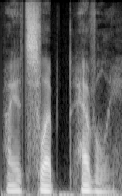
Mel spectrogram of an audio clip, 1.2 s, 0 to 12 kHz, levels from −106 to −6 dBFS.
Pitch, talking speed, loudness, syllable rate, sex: 90 Hz, 195 wpm, -19 LUFS, 5.6 syllables/s, male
